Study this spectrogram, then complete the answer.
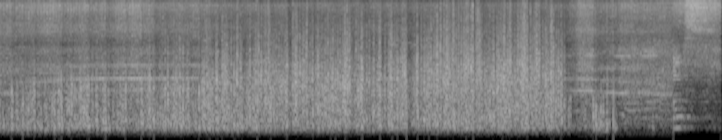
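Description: A scooter engine hums as it moves along.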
